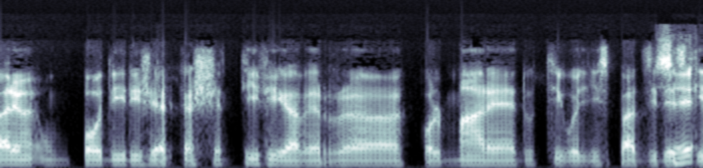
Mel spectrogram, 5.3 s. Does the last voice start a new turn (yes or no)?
no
